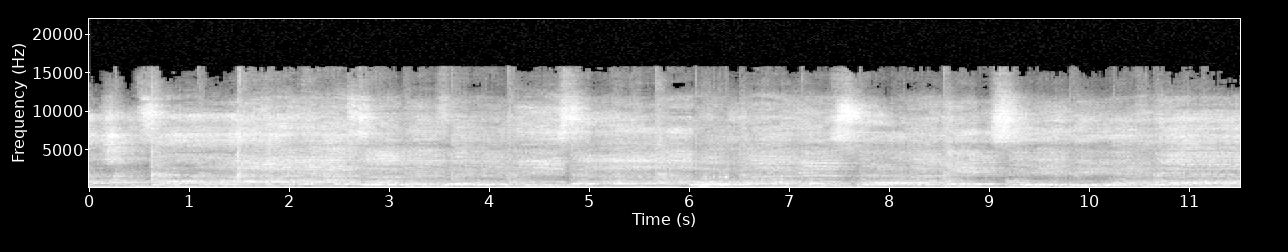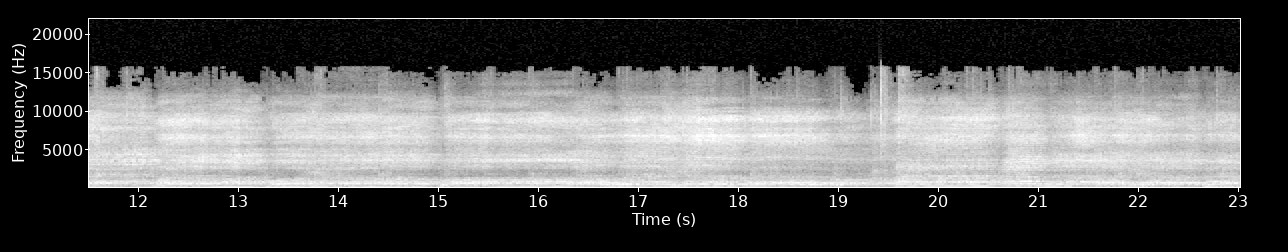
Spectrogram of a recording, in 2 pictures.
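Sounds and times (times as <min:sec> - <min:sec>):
men chanting a hymn: 0:00.0 - 0:23.0.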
